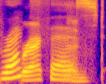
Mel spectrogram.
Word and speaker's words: breakfast: I have breakfast at 8 o'clock. Perfect. You sound great. And don't forget the pronunciation. Breakfast, not break fast. Say it quickly, like one word.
